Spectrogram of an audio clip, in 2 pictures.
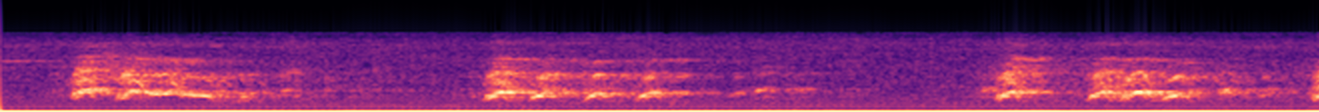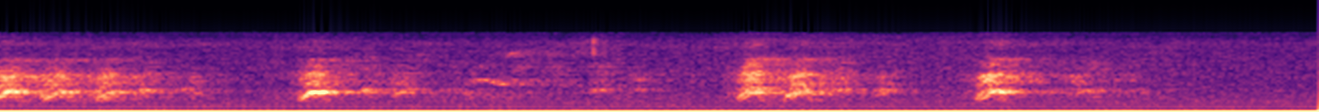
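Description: A dog barking and yelping in short bouts, about seven times, each a quick run of calls that fall in pitch.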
